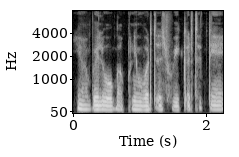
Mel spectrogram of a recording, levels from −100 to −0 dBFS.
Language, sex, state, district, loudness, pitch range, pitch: Hindi, male, Delhi, New Delhi, -20 LUFS, 110-125 Hz, 120 Hz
